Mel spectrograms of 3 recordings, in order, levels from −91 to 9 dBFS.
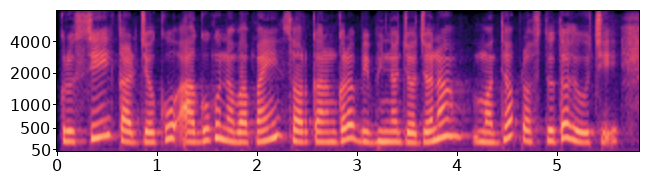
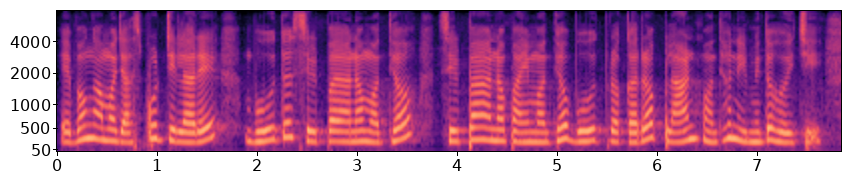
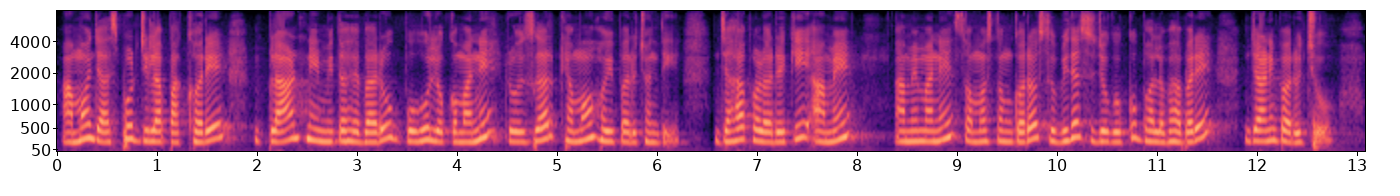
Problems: none marked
